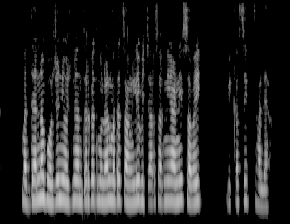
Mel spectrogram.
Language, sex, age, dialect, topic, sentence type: Marathi, male, 60-100, Northern Konkan, agriculture, statement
